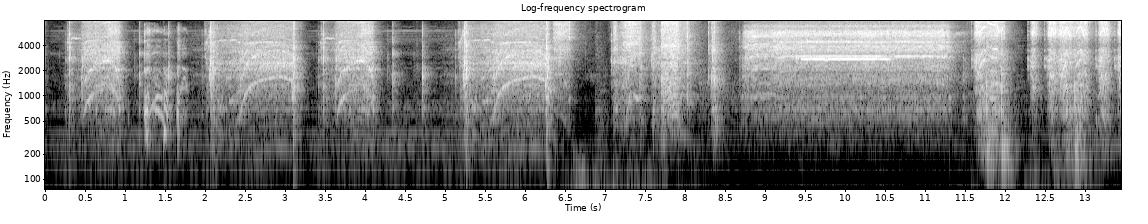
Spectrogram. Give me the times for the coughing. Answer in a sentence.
The coughing can be heard from 1.0 to 1.8 s.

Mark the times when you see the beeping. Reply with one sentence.
The beeping can be heard from 9.3 to 10.4 s.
